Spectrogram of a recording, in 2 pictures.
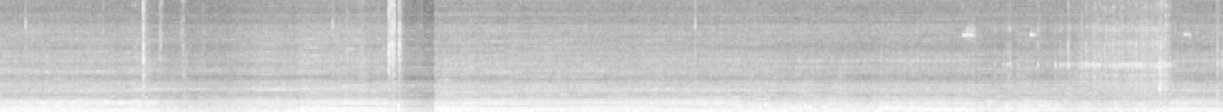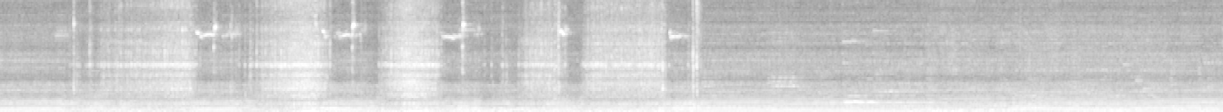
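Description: Background music with steady sustained tones, and a sewing machine running in several short stitching bursts about two-thirds of the way through.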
